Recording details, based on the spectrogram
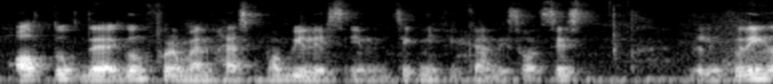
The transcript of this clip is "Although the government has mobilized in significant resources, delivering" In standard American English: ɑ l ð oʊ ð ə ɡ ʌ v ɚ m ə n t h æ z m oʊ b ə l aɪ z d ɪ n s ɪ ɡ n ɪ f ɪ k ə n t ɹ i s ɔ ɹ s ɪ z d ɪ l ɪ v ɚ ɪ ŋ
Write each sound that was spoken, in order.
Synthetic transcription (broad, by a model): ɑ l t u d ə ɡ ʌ f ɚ m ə n h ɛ s m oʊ b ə l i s ɪ n s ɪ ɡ n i f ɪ k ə n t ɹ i s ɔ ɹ s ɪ s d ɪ l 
